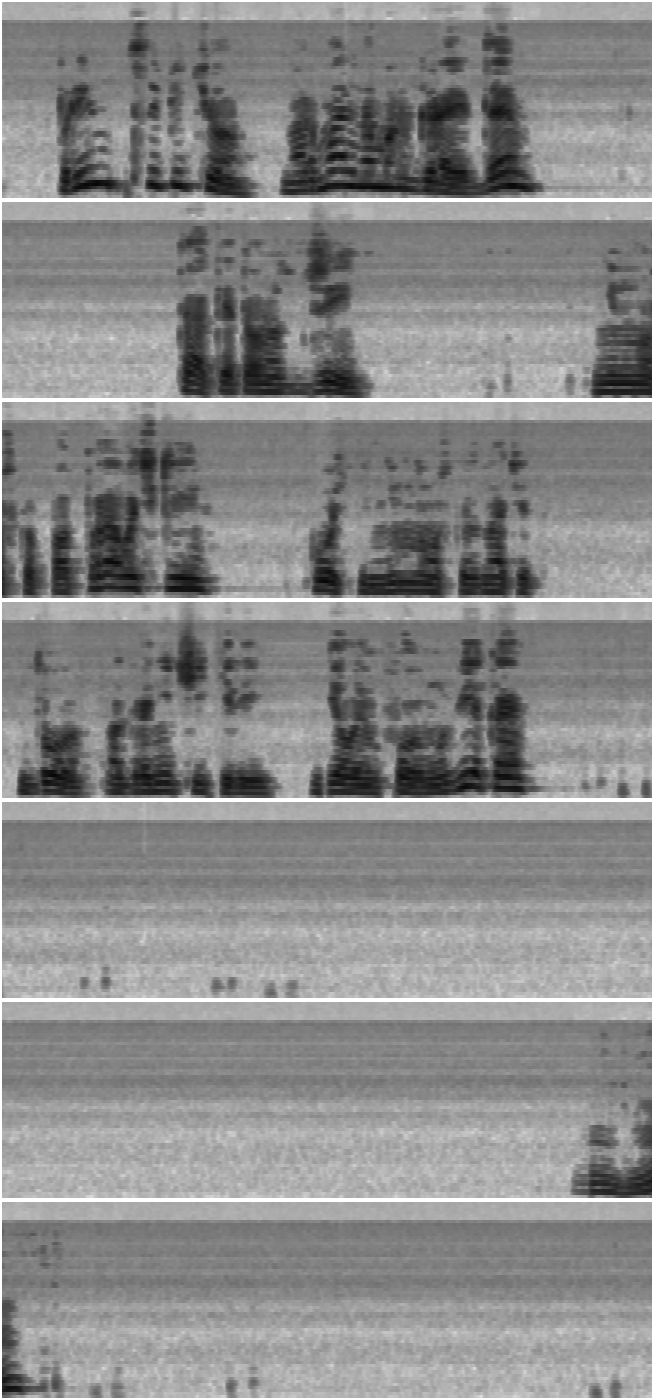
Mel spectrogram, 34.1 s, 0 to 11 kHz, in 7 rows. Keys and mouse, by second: 2.7 click, 7.3 g, 9.2 click, 9.8 g, 12.0 click, 13.0 g, 16.0 click, 17.7 g, 19.1 click, 21.2 click, 21.8 g, 29.7 click, 30.3 g, 33.8 g.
